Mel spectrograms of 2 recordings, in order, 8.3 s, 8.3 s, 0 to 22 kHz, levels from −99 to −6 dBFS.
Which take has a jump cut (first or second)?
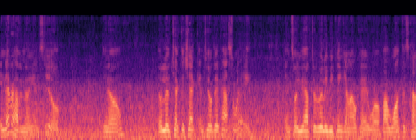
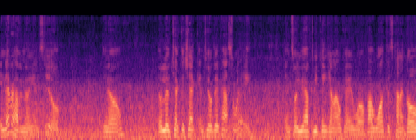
second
